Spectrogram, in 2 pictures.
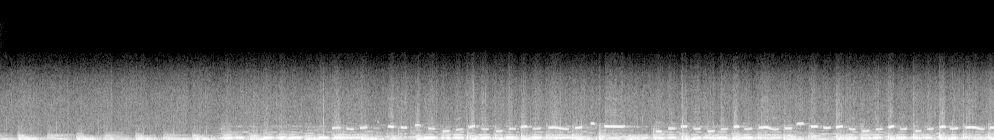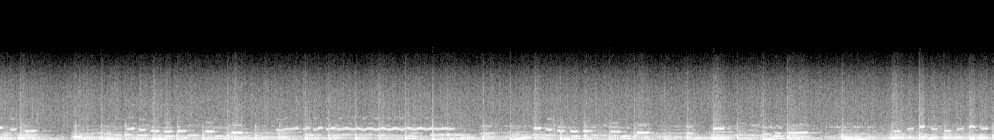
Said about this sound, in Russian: Художественный свист в сопровождении оркестра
